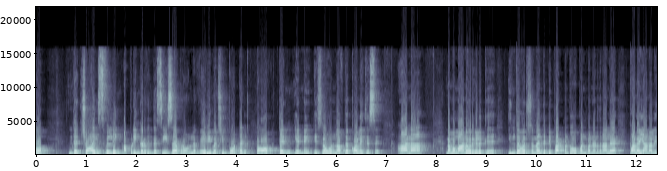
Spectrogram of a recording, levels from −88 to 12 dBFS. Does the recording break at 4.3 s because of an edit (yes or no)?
yes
